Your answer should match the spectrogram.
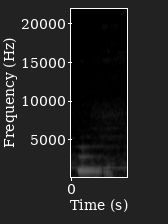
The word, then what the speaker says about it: Å: After the visitor center, we took a short drive to the small town of Å, and yes, it is pronounced Å.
